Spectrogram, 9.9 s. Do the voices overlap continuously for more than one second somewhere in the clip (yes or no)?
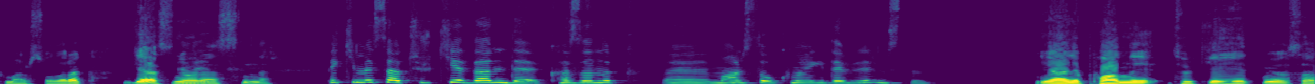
no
